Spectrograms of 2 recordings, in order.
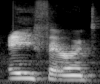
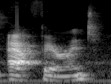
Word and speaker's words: afferent: efferent with an E I tend to over pronounce the the first letter of that so afferent and efferent that's not how it's actually pronounced but that I feel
